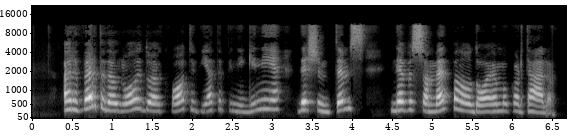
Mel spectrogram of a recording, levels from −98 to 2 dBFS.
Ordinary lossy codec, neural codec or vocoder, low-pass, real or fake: MP3, 48 kbps; codec, 24 kHz, 0.9 kbps, DualCodec; 10.8 kHz; fake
